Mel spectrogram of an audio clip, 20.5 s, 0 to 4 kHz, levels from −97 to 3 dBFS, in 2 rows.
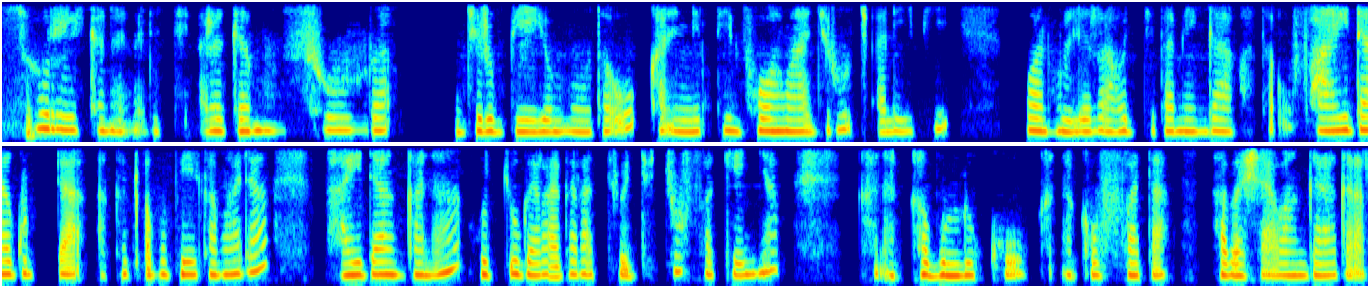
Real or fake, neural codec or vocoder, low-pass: real; none; 3.6 kHz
